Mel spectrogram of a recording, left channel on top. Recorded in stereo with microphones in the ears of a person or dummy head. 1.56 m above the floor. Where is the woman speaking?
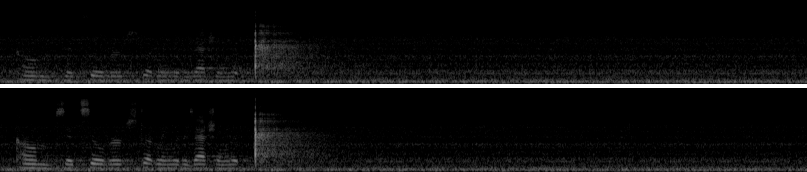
35° right (ahead or behind), 0.8 m.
